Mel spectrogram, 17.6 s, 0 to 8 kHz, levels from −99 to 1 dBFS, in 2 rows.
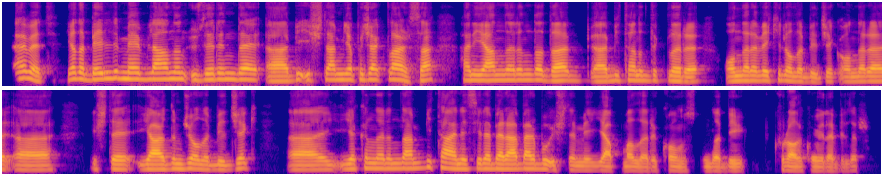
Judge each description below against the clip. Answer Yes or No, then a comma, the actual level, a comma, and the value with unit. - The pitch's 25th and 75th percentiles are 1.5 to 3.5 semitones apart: No, average, 4.7 semitones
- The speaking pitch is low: Yes, low, 130 Hz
